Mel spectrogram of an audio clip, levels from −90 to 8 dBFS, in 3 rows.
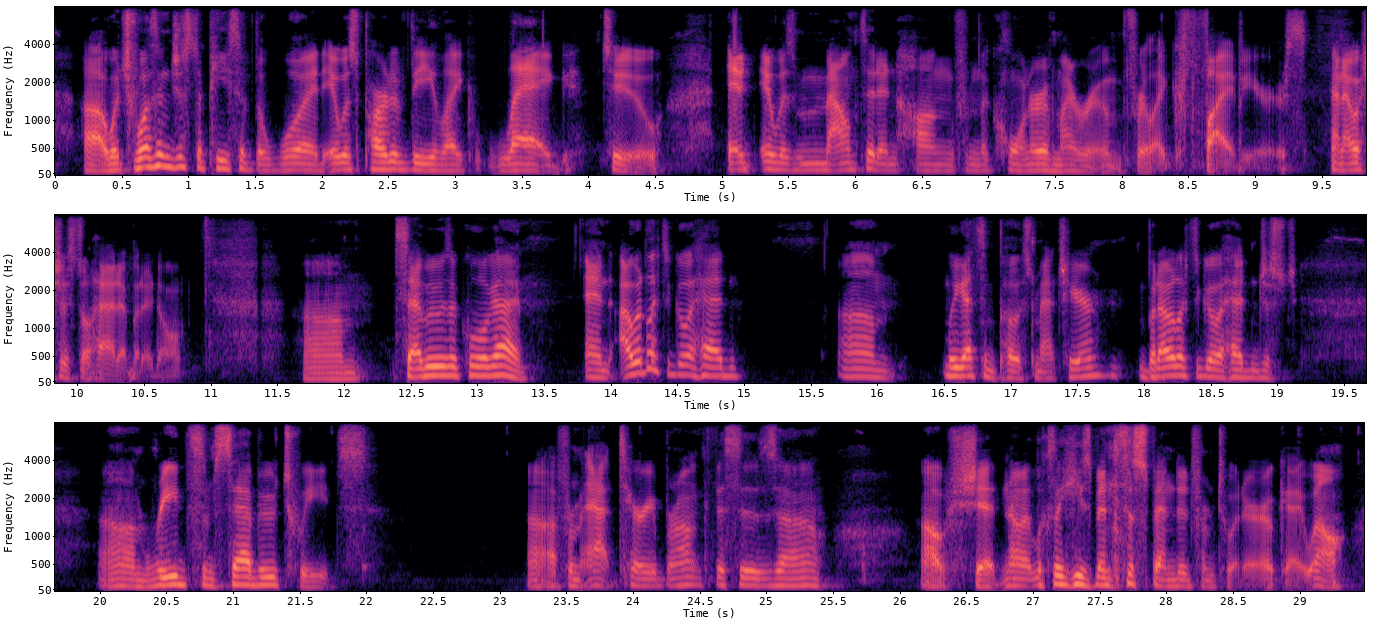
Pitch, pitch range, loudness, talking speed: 130 Hz, 115-145 Hz, -25 LUFS, 200 wpm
